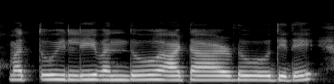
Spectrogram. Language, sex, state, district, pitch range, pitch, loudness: Kannada, female, Karnataka, Bidar, 200-215 Hz, 210 Hz, -14 LUFS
